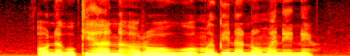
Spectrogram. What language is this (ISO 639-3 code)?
kik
